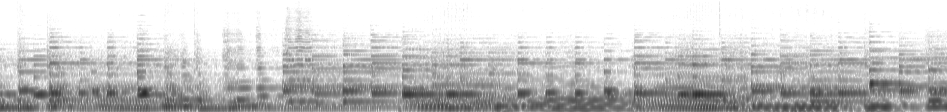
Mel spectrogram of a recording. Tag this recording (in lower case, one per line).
music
